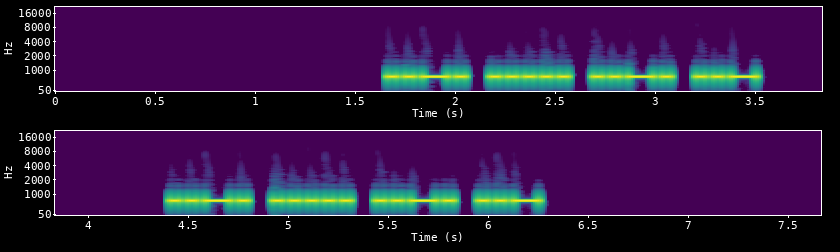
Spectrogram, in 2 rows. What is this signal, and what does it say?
Morse code, heard as a keyed tone, about 28 wpm, 700 Hz. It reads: F5FU F5FU
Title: DXCC-100 Call Signs - 4 Characters - Repeated 2x - 28wpm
